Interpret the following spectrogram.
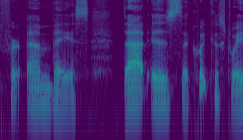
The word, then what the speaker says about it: Embase: library and today i'm going to talk about mbase mbase is spelled e-m-b-a-s-e and is one of our more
